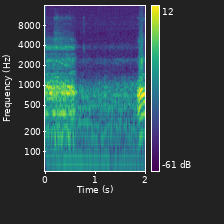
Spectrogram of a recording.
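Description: Wrestling broadcast audio with a man's voice cuts off suddenly about half a second in, leaving only a faint low hum; a man starts talking near the end.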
